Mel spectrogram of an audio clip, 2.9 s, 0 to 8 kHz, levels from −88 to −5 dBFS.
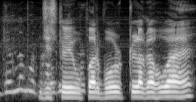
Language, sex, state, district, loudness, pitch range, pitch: Hindi, male, Chhattisgarh, Raipur, -14 LUFS, 145-165 Hz, 150 Hz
